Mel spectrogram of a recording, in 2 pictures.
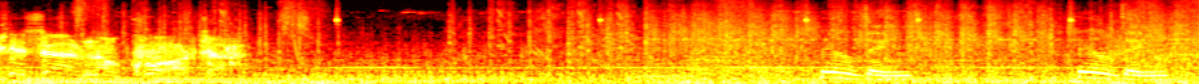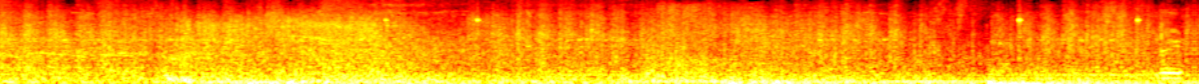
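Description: Heavy engines rumble steadily.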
